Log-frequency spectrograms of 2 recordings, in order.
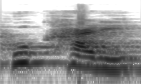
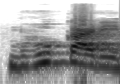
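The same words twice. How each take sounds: First: ভুখারি with a breathy kh; aspirated kh. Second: ভুখারি said as bhukari, plain k; unaspirated k. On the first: Teacher corrects to ভুখারি, kh aspirated. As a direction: release air on খ in ভুখারি. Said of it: "খ আছে এখানে". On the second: Teacher shows learners the mistake, bhukari with k. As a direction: drop the breath from খ in ভুখারি. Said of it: "ভুখারি না". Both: Shown as a demonstration.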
